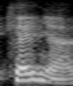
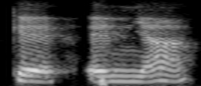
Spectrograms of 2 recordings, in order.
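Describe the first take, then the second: First: The word is said smoothly without a break. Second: The word is split into two separate parts. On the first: The speaker calls it right. "you say Kenya" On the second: The speaker calls it wrong. "you don't say Ke Enya"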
